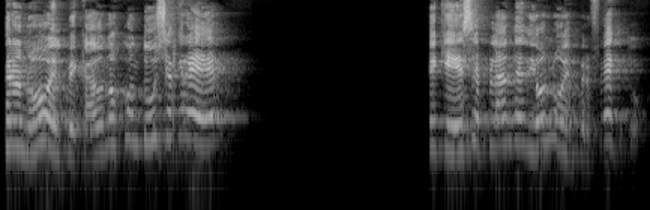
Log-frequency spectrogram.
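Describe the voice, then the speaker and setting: In the echoing space of a church hall, a Puerto Rican–accented male pastor delivers a forceful sermon at an unhurried pace. His high, ringing voice swings between loud emphasis and sudden quiet.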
